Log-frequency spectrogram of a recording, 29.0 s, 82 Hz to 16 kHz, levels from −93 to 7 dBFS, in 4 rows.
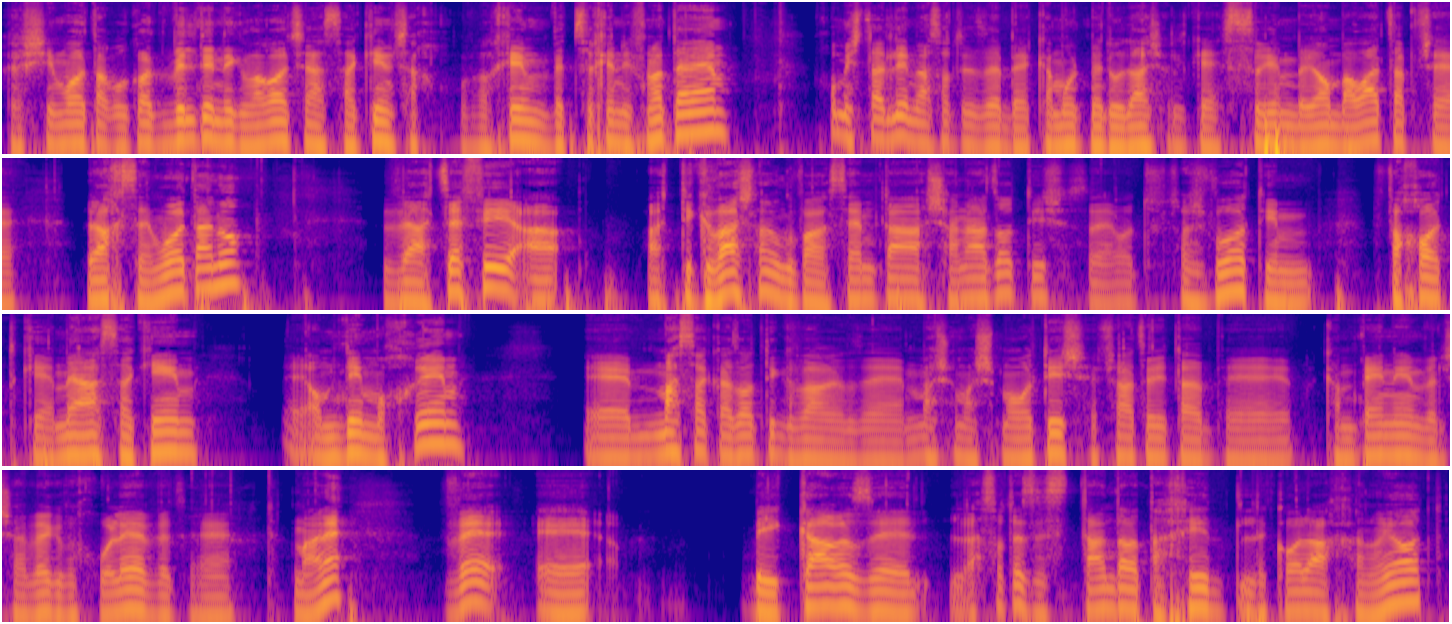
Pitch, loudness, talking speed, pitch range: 115 Hz, -23 LUFS, 135 wpm, 105-130 Hz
